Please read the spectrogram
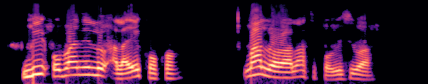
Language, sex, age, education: Yoruba, male, 15-29, tertiary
